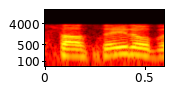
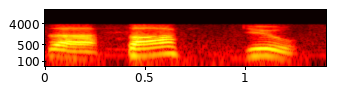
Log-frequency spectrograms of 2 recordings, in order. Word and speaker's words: Saucedo: Saucedo, but that was close enough. What I joke around and I tell people, basically it's Saucedo. – Sauce do, yeah, and I'm looking at it like yeah.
